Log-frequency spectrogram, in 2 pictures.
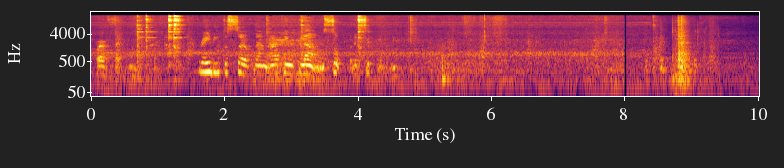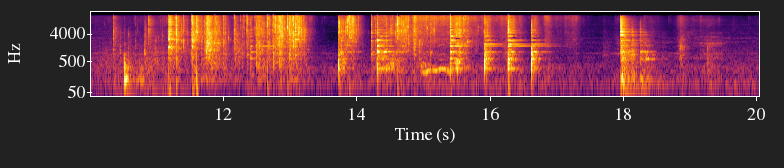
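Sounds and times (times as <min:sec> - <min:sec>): clam shells clattering in dish: 0:11.1 - 0:16.2.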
